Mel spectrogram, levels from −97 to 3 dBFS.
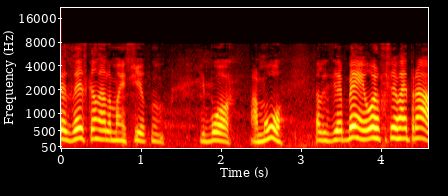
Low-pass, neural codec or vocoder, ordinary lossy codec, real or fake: none; codec, 16 kHz, 4 kbps, FunCodec, trained on Chinese and English, 50 frames a second; none; fake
